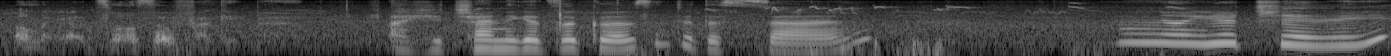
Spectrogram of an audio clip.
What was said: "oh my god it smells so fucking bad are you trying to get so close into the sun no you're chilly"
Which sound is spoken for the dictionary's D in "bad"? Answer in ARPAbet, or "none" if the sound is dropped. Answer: none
